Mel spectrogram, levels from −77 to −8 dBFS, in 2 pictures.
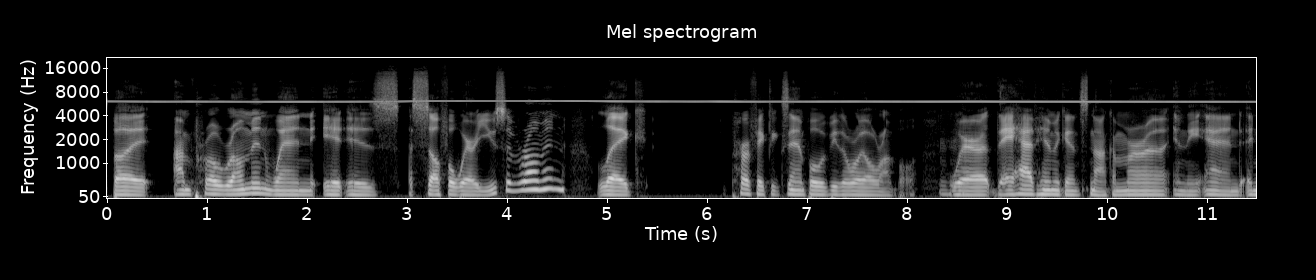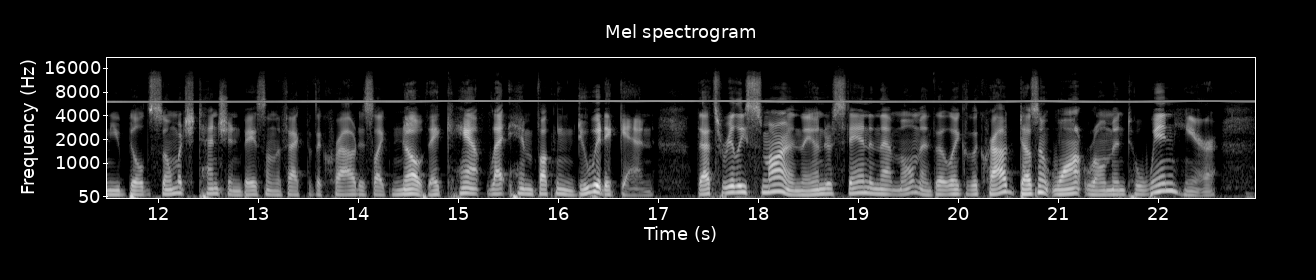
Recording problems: high-pitched whine; loud; throughout; 6 kHz, 6 dB below the speech

